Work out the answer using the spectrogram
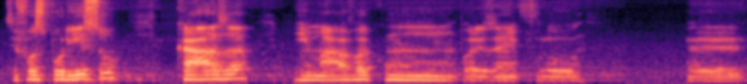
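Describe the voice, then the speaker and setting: A man with a Northeastern Brazilian accent leads an informal online class at an ordinary, mid-range pitch. He asks the students questions and repeats words while he explains. A faint background noise runs under his voice. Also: fairly even intonation, extremely slow, long pauses. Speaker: teacher of a cordel literature course.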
